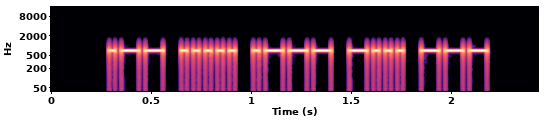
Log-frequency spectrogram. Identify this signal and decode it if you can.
Morse code, heard as a keyed tone, about 40 wpm, 700 Hz. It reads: W5JBO
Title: Call Signs Repeated 2x - 40wpm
